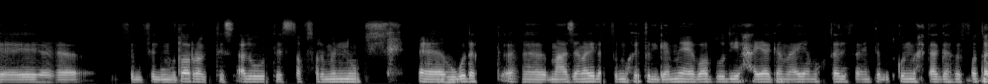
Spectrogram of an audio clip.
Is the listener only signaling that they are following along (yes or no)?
no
